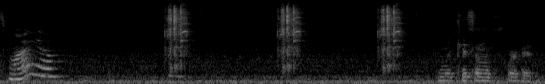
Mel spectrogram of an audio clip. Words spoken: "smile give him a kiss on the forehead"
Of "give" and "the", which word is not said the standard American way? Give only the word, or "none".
give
